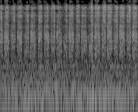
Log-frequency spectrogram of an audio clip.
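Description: Scratch-off lottery ticket having its coating scratched off in rapid, even back-and-forth strokes.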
